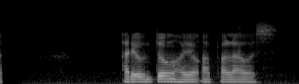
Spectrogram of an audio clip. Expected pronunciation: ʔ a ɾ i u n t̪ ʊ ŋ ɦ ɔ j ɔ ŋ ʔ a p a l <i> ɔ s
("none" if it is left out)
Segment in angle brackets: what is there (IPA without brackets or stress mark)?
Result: a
